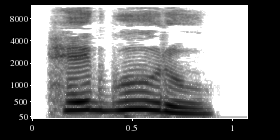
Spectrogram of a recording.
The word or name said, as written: ಹಗೆಗಾರ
